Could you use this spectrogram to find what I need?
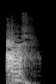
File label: tusk pain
